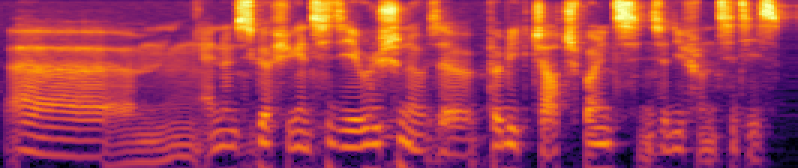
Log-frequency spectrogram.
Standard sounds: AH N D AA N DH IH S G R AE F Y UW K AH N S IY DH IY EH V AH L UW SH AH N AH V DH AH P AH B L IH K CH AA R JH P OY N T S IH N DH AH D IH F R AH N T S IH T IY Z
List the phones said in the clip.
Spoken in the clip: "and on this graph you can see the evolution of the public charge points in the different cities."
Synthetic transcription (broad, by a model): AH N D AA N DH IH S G AO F Y UW K AH N S IY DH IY EH V AH L UW SH AH N AH V DH AH P AH B L IH K CH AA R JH P OY N T S IH N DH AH D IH F R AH N T S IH T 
